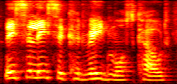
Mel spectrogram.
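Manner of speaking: plain reading voice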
